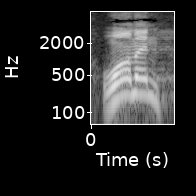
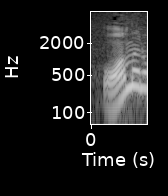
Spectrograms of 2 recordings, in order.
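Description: First: The tone is stern and harsh. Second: The tone is warm and playful. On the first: God is annoyed with her. The speaker calls it wrong. "People typically read God this way" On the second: God is teasing her lovingly. The speaker calls it right. "What if he read it this way? Wink"

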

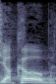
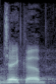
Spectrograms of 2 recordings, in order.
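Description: First: The name begins with a Y sound. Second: The name begins with a J sound. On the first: This is the original Hebrew form of the name. The speaker calls it right. "Hebrew doesn't have a J sound" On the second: This is the later English form of the name. The speaker calls it wrong. "not Jacob"

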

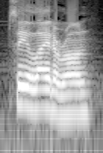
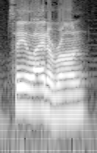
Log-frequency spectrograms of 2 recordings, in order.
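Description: Both takes have the same delivery.

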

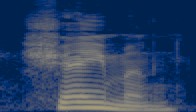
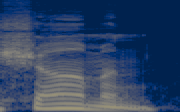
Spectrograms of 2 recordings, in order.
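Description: First: The word is said the American way. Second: The word is said the British way. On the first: "I think Americans tend to say shaman" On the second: "British people tend to say shaman"

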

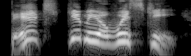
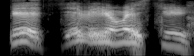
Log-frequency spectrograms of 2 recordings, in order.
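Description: First: It is said in a normal speaking voice. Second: It is said in a put-on gremlin voice.

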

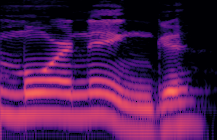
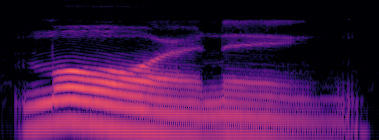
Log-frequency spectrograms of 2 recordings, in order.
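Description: First: The word ends with a released hard g. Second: The word ends in ng with no g. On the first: The speaker calls it wrong. "Not a morning" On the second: The speaker calls it right. "but morning"

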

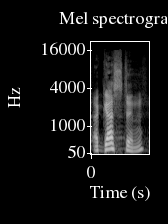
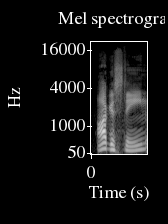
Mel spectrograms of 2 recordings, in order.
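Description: First: The name is said the way theologians say it. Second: The name is said the common, everyday way.

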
